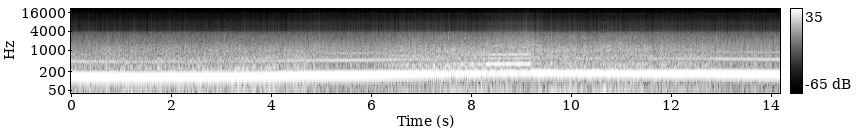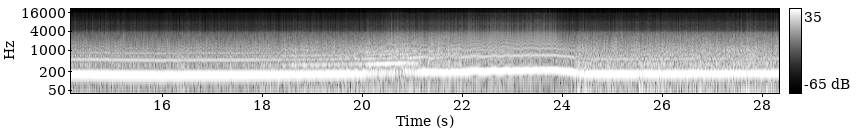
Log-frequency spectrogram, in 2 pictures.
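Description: Acura RSX Type-S's K20A2 2.0-litre inline-four running hard on a race track, heard from inside the cabin. The engine note holds fairly steady for a long stretch, climbs for a few seconds, then drops abruptly as the car shifts up a gear, and falls again near the end.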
